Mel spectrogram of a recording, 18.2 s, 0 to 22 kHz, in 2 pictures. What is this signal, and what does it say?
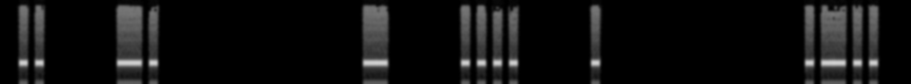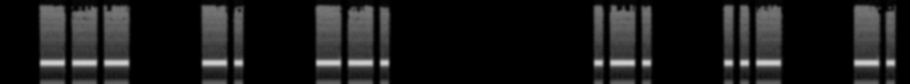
Morse code, heard as a keyed tone, about 15 wpm, spaced as for 8 wpm, 1000 Hz. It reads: IN THE LONG RUN
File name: qotdfiles / 8wpm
